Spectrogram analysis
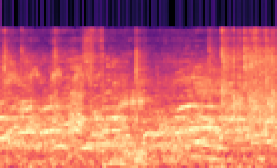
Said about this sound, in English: The crowd noise is horrible. It was like almost disruptive to the bit. They had like weird yelling, a guy like coughing. At one point somebody agreed with him.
